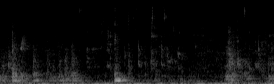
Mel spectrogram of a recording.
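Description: Water splashes and sloshes in a bathtub as a child plays, soft irregular splashing close by with small drips and knocks of plastic cups, no talk.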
